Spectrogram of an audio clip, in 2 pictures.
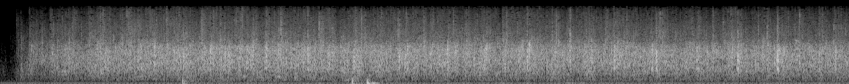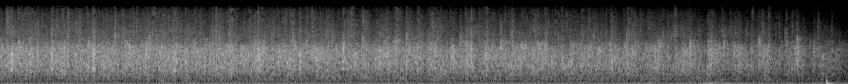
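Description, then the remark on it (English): Sustained applause from a large audience at the end of a lecture on evolution, before questions, a dense steady patter of many hands clapping at an even loudness for the whole stretch, fading out slightly at the end. “After that satisfactory round of applause, there's now time for questions.”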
